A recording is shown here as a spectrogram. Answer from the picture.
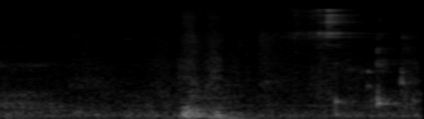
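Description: Quiet room with a brief, faint high click near the end as the glass wine bottle, its chilling rod inside, is lifted off the table.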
